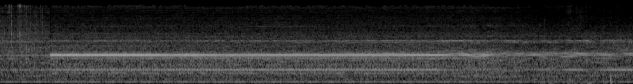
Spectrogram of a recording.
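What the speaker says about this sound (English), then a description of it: "So I just stopped the pump for a minute" A vacuum pump holds a steady mechanical hum with a sustained high whine while drawing vacuum for carbon fiber resin infusion of truck bedside panels, constant and fairly close with no talk.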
